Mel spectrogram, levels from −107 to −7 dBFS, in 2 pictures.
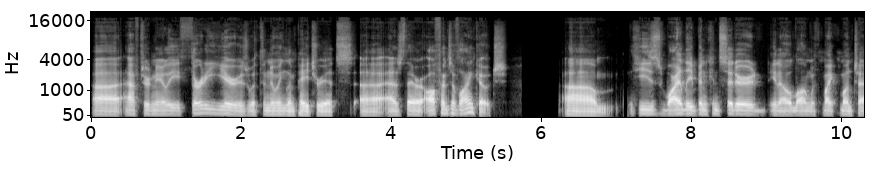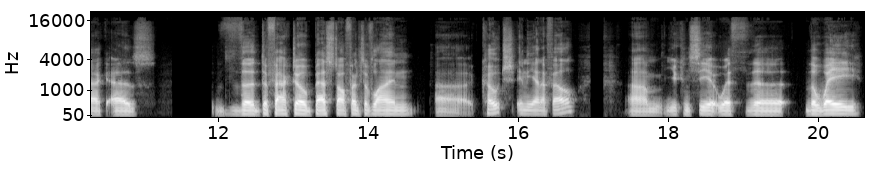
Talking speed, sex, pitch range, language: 140 wpm, male, 85-105 Hz, English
